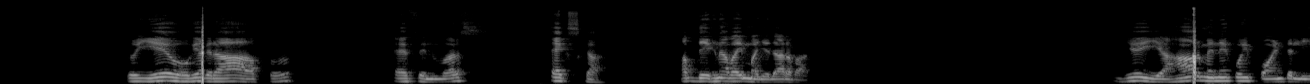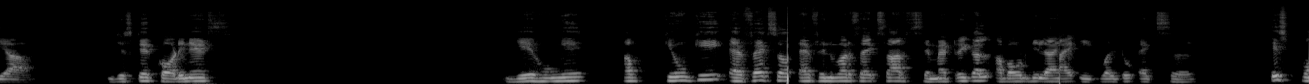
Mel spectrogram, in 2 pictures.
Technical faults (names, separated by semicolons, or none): damaged data in a compressed stream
